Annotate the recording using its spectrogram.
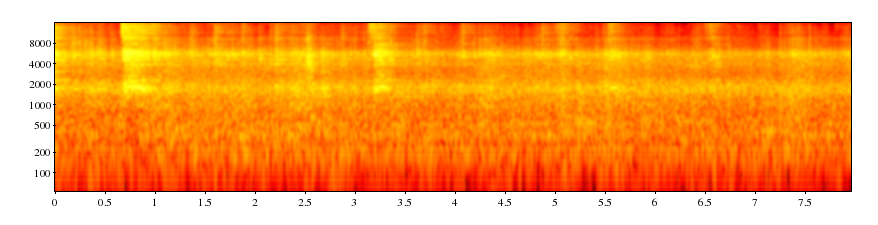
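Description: Wheels clack over rail joints in an uneven rhythm.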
